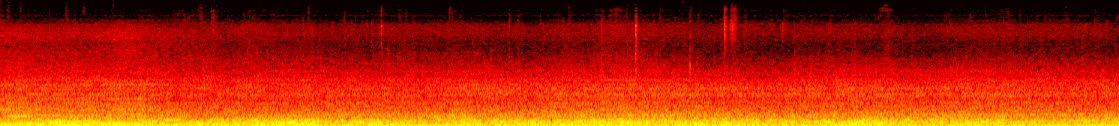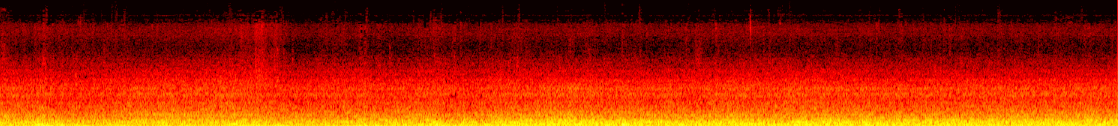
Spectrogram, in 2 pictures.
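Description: Steady low rumble of a car on the move: road, engine and wind noise, with no clear events.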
